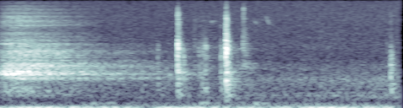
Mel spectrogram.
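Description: A breathy hiss, then two sharp clicks about a quarter second apart: a hand at the controls and key switch of a JCB skid steer cab, with the diesel engine not yet cranked.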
